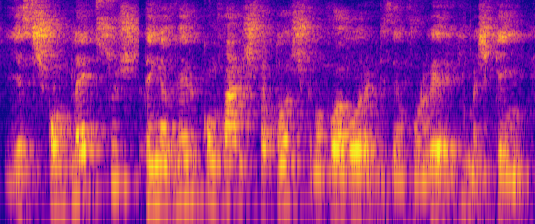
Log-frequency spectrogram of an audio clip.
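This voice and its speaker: A man's voice: a little high, normal speed, warm tone. A man from Guinea-Bissau with a Guinea-Bissau Portuguese accent, preaching a sermon in a rambling way, repeating phrases and saying "pronto" often. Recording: very echoey room, voice from far off.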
